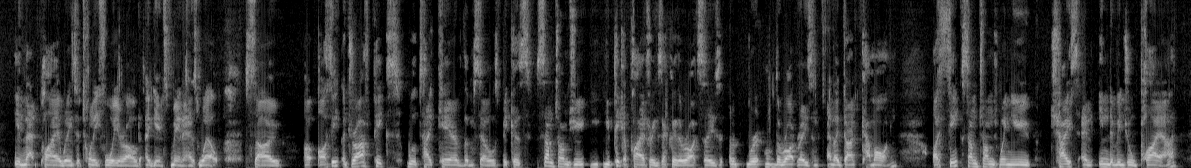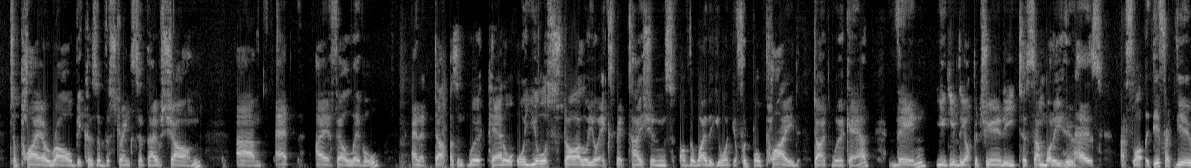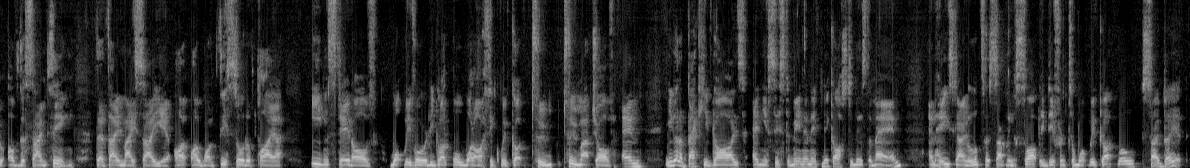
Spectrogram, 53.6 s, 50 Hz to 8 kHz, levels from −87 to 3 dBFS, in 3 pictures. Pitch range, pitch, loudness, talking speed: 105-125 Hz, 115 Hz, -24 LUFS, 195 wpm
